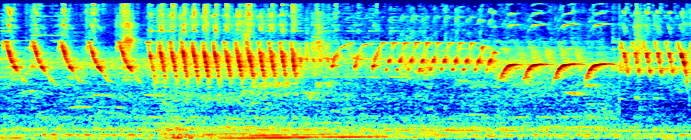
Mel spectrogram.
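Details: A canary sings to coax a reluctant canary into song. Brisk high trills change speed and pitch between phrases, ending in looping upslurred whistles over faint low background noise.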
